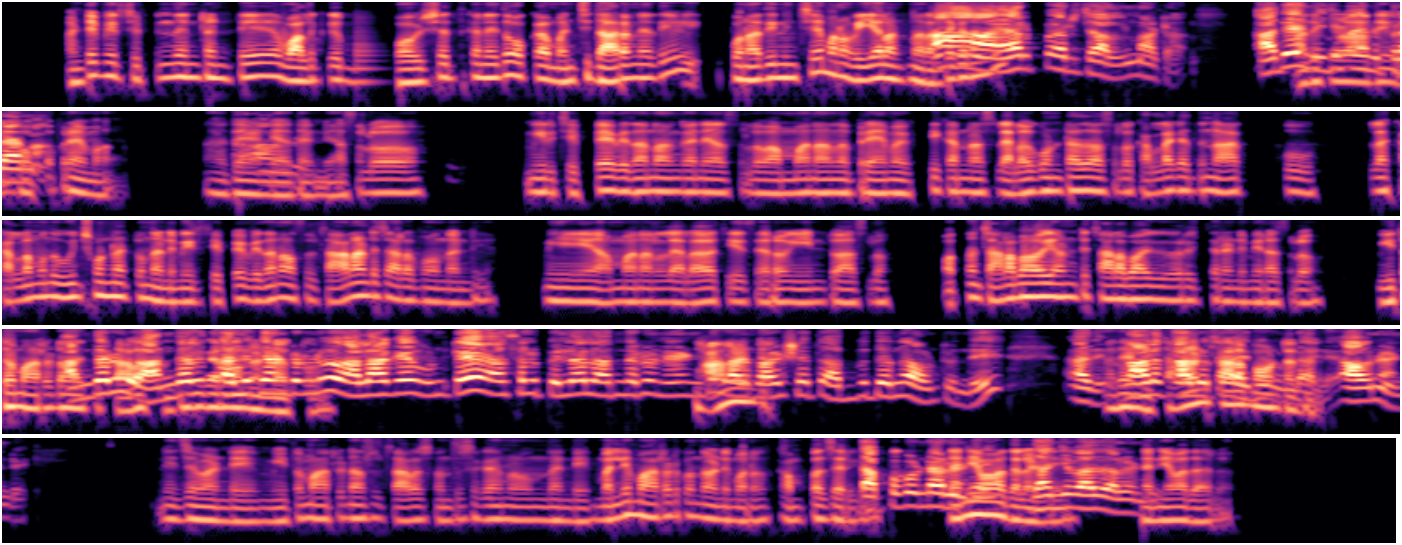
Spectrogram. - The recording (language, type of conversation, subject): Telugu, podcast, తల్లిదండ్రుల ప్రేమను మీరు ఎలా గుర్తు చేసుకుంటారు?
- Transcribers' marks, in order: tapping; in English: "కంపల్సరీగా"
